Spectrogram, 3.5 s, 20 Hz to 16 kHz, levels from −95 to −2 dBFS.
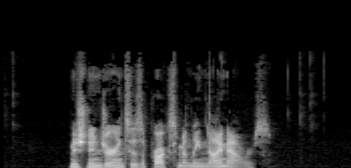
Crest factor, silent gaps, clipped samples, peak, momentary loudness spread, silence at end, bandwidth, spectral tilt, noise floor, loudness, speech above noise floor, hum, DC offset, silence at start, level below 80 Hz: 22 dB; none; under 0.1%; -4 dBFS; 15 LU; 0.85 s; 11.5 kHz; -4 dB/octave; -81 dBFS; -23 LUFS; 56 dB; none; under 0.1%; 0.7 s; -72 dBFS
